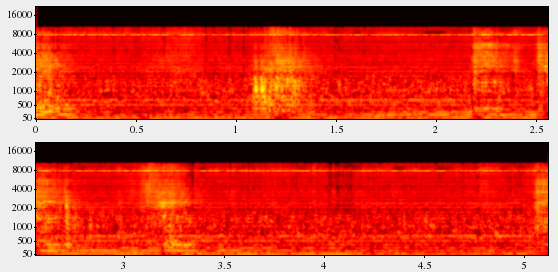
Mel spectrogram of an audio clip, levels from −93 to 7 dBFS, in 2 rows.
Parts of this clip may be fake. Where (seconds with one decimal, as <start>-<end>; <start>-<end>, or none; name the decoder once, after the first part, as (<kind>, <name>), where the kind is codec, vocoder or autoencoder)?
0.0-5.1 (vocoder, BigVGAN v2)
